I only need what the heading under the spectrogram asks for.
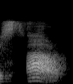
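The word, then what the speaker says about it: سر: In Persian, we say sar, head. Yes. That one, yes. That's pronounced exactly the same.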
